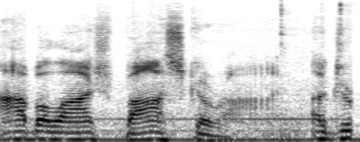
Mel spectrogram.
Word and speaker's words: Abhilash Bhaskaran: He's 34-year-old Abhilash Bhaskaran.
